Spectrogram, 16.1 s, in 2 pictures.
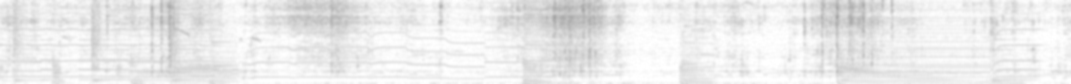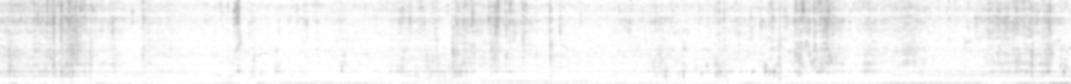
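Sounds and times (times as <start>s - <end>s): small drips and slaps: 9.8s - 14.7s.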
